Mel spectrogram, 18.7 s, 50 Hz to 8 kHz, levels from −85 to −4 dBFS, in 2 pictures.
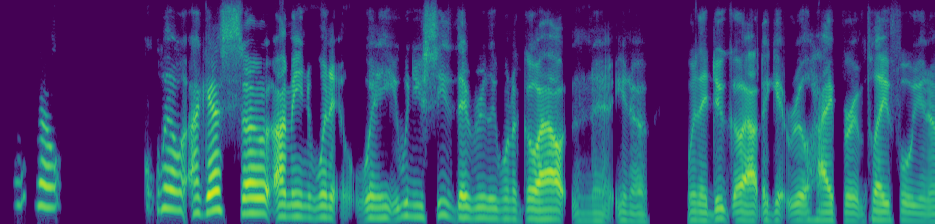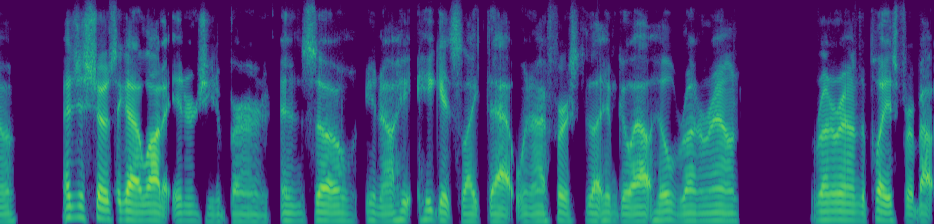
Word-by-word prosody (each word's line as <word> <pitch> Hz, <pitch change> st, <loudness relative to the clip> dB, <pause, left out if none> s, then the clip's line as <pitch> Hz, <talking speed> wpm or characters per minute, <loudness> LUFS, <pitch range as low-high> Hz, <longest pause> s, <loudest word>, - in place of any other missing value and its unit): I -, -, -10 dB, 0.2 s
don't 280 Hz, 0 st, +2 dB, 0.8 s
uh, -, -, -11 dB
well, 250 Hz, -2 st, +3 dB
I 205 Hz, -, +3 dB
guess 225 Hz, +4 st, +8 dB
so. 200 Hz, 0 st, +6 dB
I 155 Hz, -, +8 dB
mean, 150 Hz, -3 st, -1 dB
when 145 Hz, 0 st, +1 dB
it -, -, +1 dB, 0.2 s
when 140 Hz, -, -1 dB
he 135 Hz, -3 st, -3 dB
when 160 Hz, +2 st, -5 dB
you 150 Hz, -1 st, -4 dB
see 170 Hz, +5 st, -3 dB
that 145 Hz, -, -13 dB
they 145 Hz, -1 st, +4 dB
really 135 Hz, -1 st, -3 dB
wanna 125 Hz, -1 st, -5 dB
go 125 Hz, +2 st, +3 dB
out 120 Hz, 0 st, +7 dB
and, 100 Hz, +1 st, -13 dB
uh, 100 Hz, -1 st, -7 dB
you 110 Hz, -1 st, -7 dB
know, 95 Hz, -1 st, -6 dB, 0.4 s
when 110 Hz, 0 st, -4 dB
they 105 Hz, -1 st, 0 dB
do 130 Hz, +7 st, 0 dB
go 110 Hz, -, -1 dB
out, 105 Hz, -1 st, +5 dB
they 105 Hz, -, -5 dB
get 110 Hz, +2 st, -3 dB
real 105 Hz, 0 st, -1 dB
hyper 105 Hz, -1 st, 0 dB
and 90 Hz, -2 st, -7 dB
playful, 110 Hz, -2 st, 0 dB
you 95 Hz, -1 st, -5 dB
know. 95 Hz, +1 st, -5 dB, 0.5 s
That 140 Hz, -, -1 dB
just 145 Hz, -2 st, -1 dB
shows 120 Hz, -3 st, +2 dB
they 120 Hz, -, -3 dB
got 115 Hz, -2 st, +5 dB
a 105 Hz, -, -2 dB
lotta 105 Hz, 0 st, +3 dB
energy 100 Hz, -2 st, -6 dB
to 90 Hz, -, -12 dB
burn. 90 Hz, -2 st, -8 dB
And 100 Hz, 0 st, -7 dB
so, 100 Hz, -2 st, -1 dB
you 110 Hz, -1 st, -8 dB
know, 95 Hz, +1 st, -3 dB
he 110 Hz, +2 st, -6 dB
he 120 Hz, +3 st, -4 dB
gets 110 Hz, -3 st, -2 dB
like 95 Hz, -1 st, -5 dB
that. -, -, -1 dB
When 90 Hz, 0 st, -8 dB
I 100 Hz, +1 st, -3 dB
first 95 Hz, 0 st, -6 dB
let 100 Hz, -1 st, -2 dB
him 105 Hz, -1 st, -7 dB
go 95 Hz, -1 st, -3 dB
out, 95 Hz, +2 st, +1 dB
he'll 110 Hz, 0 st, -3 dB
run 100 Hz, +1 st, -3 dB
around, 100 Hz, 0 st, -2 dB, 0.7 s
run 110 Hz, +1 st, -1 dB
around 110 Hz, -2 st, +1 dB
the 100 Hz, -, -8 dB
place 100 Hz, +1 st, -1 dB
for -, -, -7 dB
about -, -, -3 dB
105 Hz, 240 wpm, -22 LUFS, 100-130 Hz, 0.8 s, guess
